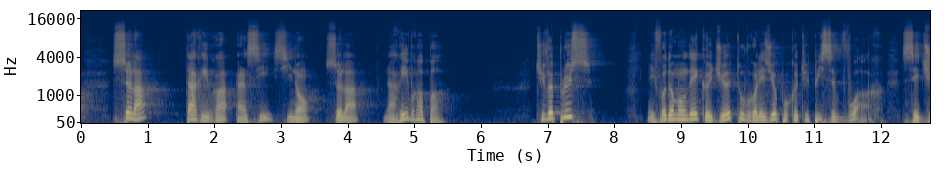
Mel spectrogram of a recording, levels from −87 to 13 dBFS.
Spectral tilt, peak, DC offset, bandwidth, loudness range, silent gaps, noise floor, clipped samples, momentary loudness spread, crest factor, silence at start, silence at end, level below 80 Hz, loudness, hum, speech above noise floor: -7 dB/octave; -4 dBFS; under 0.1%; 13 kHz; 5 LU; none; -71 dBFS; under 0.1%; 15 LU; 20 dB; 0 s; 0 s; -42 dBFS; -24 LUFS; none; 49 dB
